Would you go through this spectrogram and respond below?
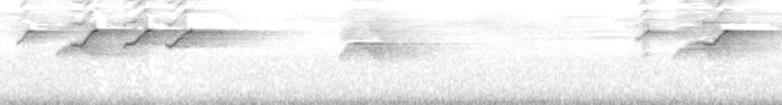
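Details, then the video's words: Double-collared seedeater in tuí-tuí style: three quick rising whistles run together, a pause, a lower flat note, then two more rising whistled phrases; quiet background hum. "COLEIRO FLASH ENCARTE (TUÍ-TUÍ)"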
